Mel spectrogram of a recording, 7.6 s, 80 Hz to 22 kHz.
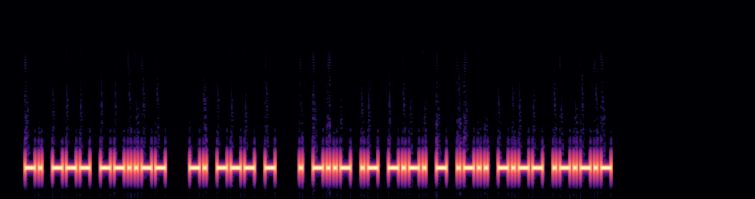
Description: Morse code, heard as a keyed tone, about 36 wpm, 700 Hz. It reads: NO, NOT EXACTLY.
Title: Sentences from Top 1000 Words - Review Part 6 - 35wpm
